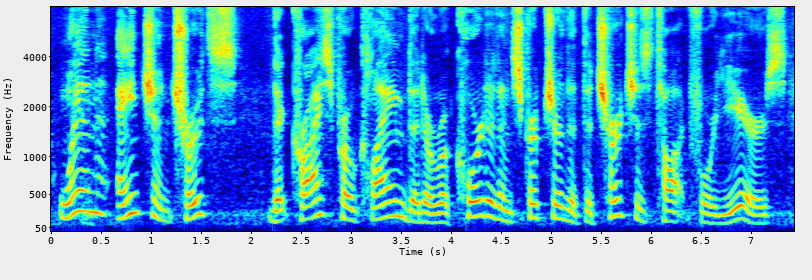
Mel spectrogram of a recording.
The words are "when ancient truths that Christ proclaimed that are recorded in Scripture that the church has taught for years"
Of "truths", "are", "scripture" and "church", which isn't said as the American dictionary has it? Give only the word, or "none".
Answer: none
